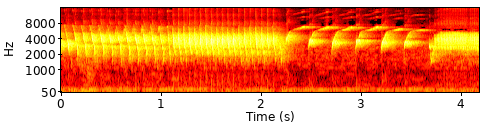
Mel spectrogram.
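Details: Loper canary with long, loud song: about two seconds of dense, buzzy trilling, then six swooping, rising-falling notes in quick succession, ending in another sustained trill.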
